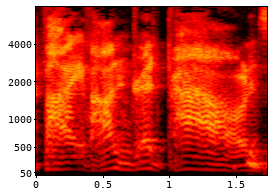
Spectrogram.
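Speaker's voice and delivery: creepy, demonic gremlin doll voice. Describing the dolls, the speaker imitates one doll in a demonic Camilla doll voice. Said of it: "has the most demonic voice out of them".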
